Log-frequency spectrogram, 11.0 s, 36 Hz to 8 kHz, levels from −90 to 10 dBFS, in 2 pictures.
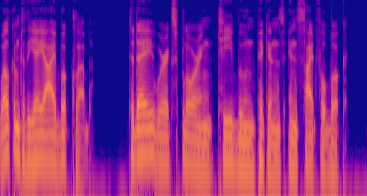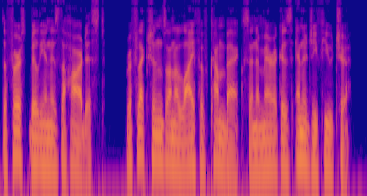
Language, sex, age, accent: English, male, 50-69, American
